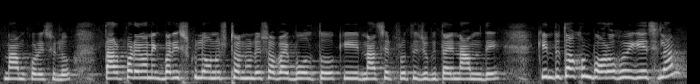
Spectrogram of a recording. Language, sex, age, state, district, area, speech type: Bengali, female, 30-45, West Bengal, Murshidabad, rural, spontaneous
